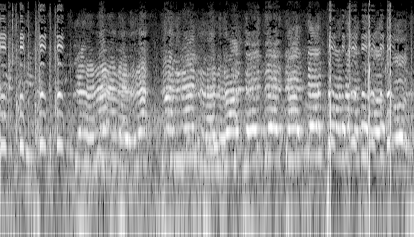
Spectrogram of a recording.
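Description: Chickens squawk and cluck almost continuously in the background, a busy, overlapping chorus of wavering calls broken by a few sharp clicks, with faint chatter mixed underneath.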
